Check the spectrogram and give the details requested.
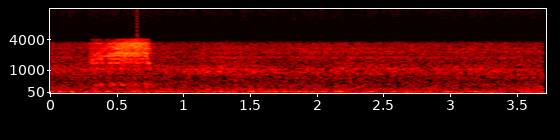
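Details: Owl delivering a gopher to another owl, evening of March 18, 2016, 8:00 PM; a single short hoarse hissing screech near the start, then only a low steady hum.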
